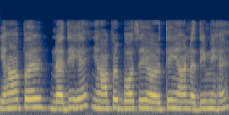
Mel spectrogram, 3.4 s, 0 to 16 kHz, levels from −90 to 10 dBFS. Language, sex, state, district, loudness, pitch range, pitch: Hindi, female, Uttarakhand, Tehri Garhwal, -13 LUFS, 230-255 Hz, 235 Hz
